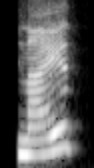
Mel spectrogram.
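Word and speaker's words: knight: and nobility underwent elevation so our examples night silent c before which is now silent k originally meant boy or sir but later referred to aivalus warrior.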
